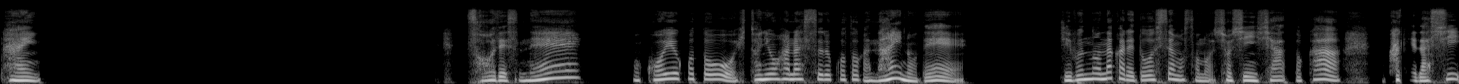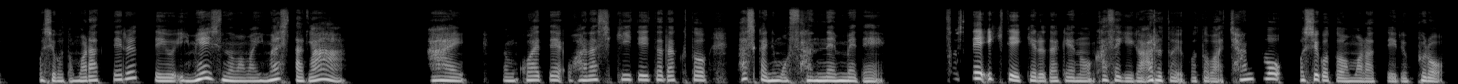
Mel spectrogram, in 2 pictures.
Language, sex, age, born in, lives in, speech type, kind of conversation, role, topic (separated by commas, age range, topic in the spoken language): Japanese, female, 35-39, Japan, Japan, conversation, advice, user, 仕事と私生活はどちらを優先すべきですか？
